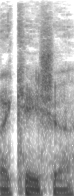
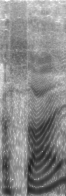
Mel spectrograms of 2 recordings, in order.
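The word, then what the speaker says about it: açaí: It's not acacia. Oh, like It's a sigh? A sigh. The C has a thing under it, right?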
